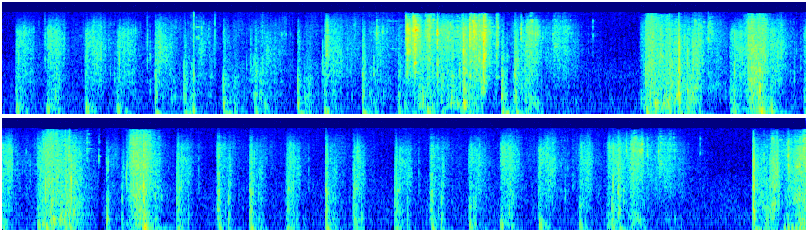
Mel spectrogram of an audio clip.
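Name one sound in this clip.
Quick footsteps run over grass and gravel.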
